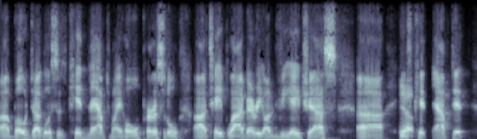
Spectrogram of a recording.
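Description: An American accent carries a bright, sharp tone at a fairly slow pace. The pitch varies in an ordinary way over a quiet background. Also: man. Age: 40s. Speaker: professional wrestler. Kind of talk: casual chat.

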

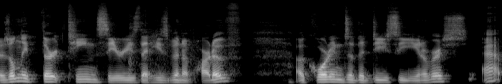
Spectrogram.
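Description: Recorded very cleanly against a silent background, a man with an American accent speaks at a fairly low pitch with ordinary pitch variation. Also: fairly quick pace. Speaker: comic book podcast co-host. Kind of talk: casual chat.

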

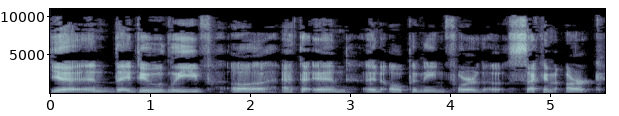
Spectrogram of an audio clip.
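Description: With an American accent, a man talks at a very slow pace with hardly any pauses. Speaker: podcast co-host. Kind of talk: casual banter chat.

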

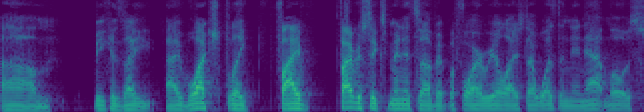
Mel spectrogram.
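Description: A man with a plain, everyday voice speaks at a moderate pace, his pitch fairly low and his intonation fairly even. The sound is dry and close with no echo, over a quiet background. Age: 50s. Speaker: podcast co-host, store owner. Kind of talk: casual chat.

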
